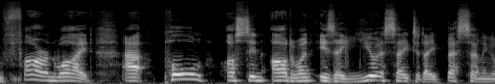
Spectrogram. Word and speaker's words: Ardoin: Ardoin is my what I call my preferred mispronunciation because it's French and hard to say if you can't roll your R's and stuff.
